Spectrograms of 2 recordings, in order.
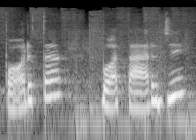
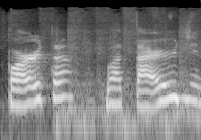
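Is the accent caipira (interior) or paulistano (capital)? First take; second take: paulistano; caipira. First: Paulistano capital accent, with a tapped R. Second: Caipira accent, with a drawn-out retroflex R.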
